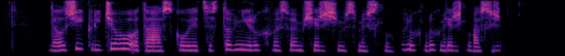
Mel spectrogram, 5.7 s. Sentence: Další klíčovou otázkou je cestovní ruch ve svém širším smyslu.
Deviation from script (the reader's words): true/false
true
